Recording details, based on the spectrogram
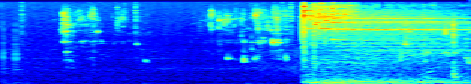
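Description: Coffee poured in the video game Book of Hours: scattered small drips and clinks, then a sudden loud, steady pouring rush of liquid that continues to the end.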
